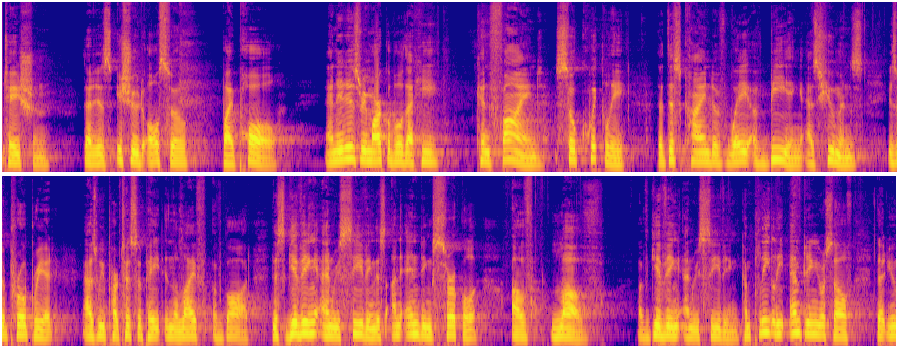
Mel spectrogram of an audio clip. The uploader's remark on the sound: This is a recording from the service of Holy Communion according to the Book of Common Prayer (1662)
